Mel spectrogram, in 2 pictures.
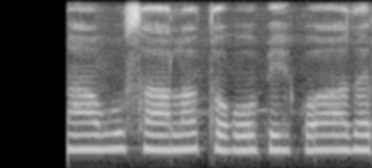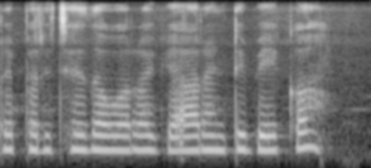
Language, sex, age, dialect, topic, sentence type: Kannada, male, 41-45, Central, banking, question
